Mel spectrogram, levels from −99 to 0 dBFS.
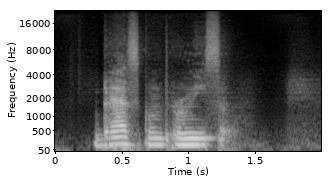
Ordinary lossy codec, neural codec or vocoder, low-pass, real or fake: none; codec, 44.1 kHz, 0.9 kbps, DAC; none; fake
